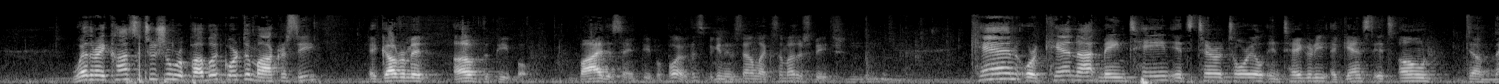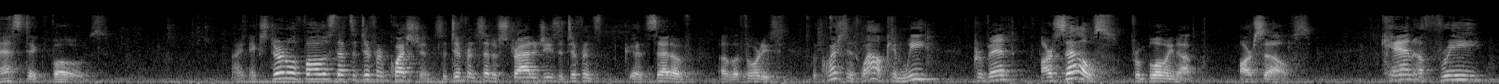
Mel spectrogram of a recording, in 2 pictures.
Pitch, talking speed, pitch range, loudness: 150 Hz, 140 wpm, 120-190 Hz, -19 LUFS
